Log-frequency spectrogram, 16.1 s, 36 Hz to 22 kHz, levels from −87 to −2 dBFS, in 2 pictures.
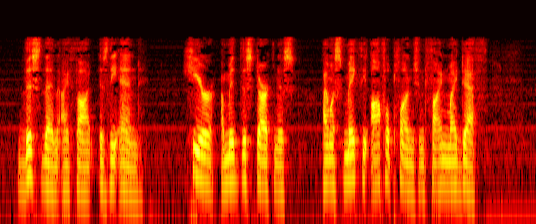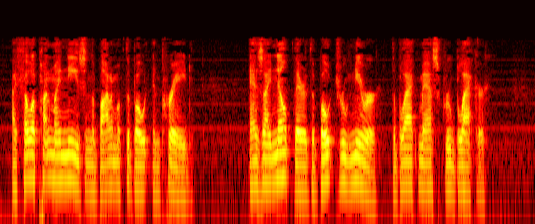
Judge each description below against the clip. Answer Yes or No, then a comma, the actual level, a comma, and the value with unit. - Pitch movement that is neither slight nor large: Yes, average, 3.6 semitones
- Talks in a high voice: No, low, 110 Hz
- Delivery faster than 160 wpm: Yes, average, 175 wpm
